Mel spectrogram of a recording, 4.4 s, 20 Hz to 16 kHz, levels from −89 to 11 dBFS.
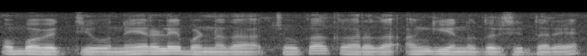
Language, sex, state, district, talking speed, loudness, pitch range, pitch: Kannada, male, Karnataka, Bangalore, 95 wpm, -16 LUFS, 110-120 Hz, 110 Hz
